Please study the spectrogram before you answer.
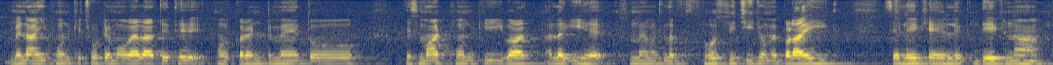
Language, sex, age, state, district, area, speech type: Hindi, male, 45-60, Madhya Pradesh, Hoshangabad, rural, spontaneous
